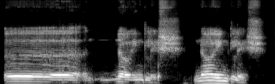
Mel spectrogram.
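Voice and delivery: slow stubborn "no English, no English"; obstructive detainee. Retold or imitated. Arrested man stonewalling the sergeant, slow feigned incomprehension. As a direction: play dumb slowly, a put-on foreign voice. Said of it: "deliberately obstructive and saying".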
